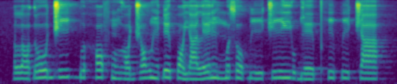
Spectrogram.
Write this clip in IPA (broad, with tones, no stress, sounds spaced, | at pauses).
l ɔ˨ ɗ oː˦ d͡ʒ iː˦ ɡ͡b ʊ˦ h ɔ˦ f ũ˨ ɣ ɔ˨ d͡ʒ ɔ˦ β ĩ˨˦ ɗ e˦ p ɔ˨ j a˨ l e˦ ɾ ĩ˨ m ʊ˦ s o˨ ɓ iː˨ t͡ʃ iː˦ j u˨ ɡ eː˨ pʰ i˦ p i˦˨ t͡ʃ a˦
